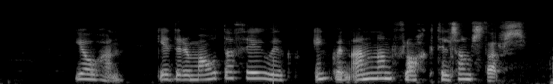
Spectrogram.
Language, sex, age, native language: Icelandic, female, 12, Icelandic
